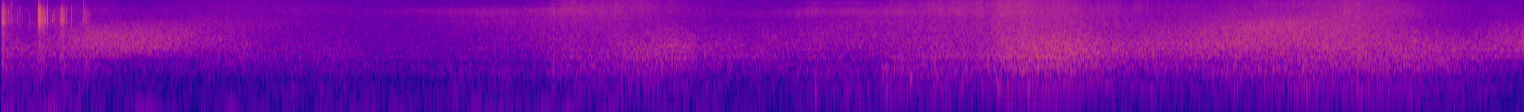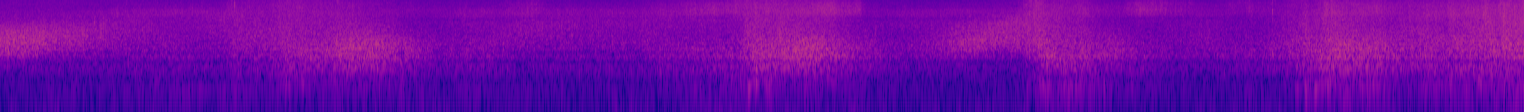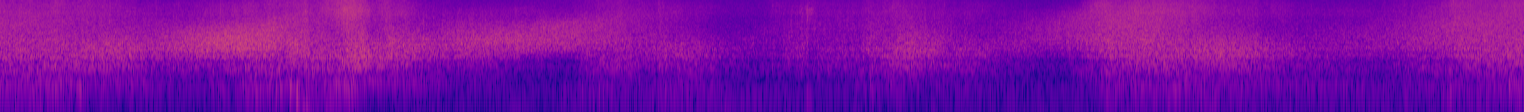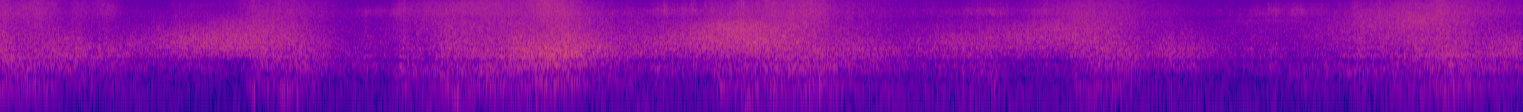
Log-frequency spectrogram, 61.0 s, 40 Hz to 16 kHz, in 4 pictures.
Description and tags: ocean waves at the shore - take 01
waves, surf, ocean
